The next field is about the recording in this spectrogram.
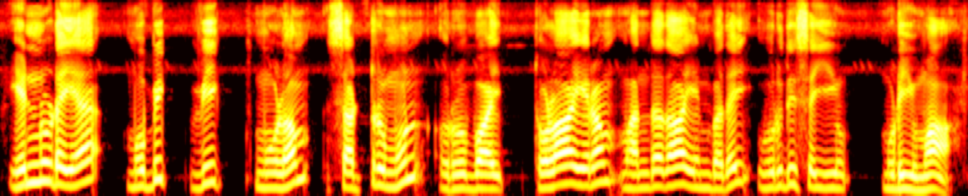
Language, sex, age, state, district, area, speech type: Tamil, male, 30-45, Tamil Nadu, Ariyalur, rural, read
